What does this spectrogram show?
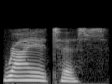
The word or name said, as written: riotous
